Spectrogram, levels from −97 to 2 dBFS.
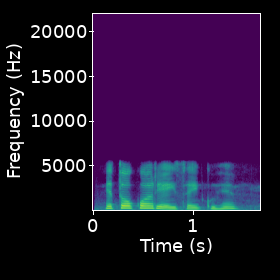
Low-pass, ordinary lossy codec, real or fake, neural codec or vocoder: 5.4 kHz; none; fake; codec, 44.1 kHz, 7.8 kbps, DAC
